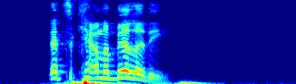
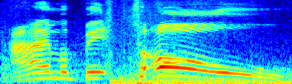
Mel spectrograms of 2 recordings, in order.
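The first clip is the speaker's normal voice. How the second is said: sudden loud startled cry cutting off the sentence; 3 semitones higher, 14 dB louder, much slower than usual. Real, not acted. Host startled mid-sentence by an unexpected visitor, loud startled cry. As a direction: jump at the sudden interruption.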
